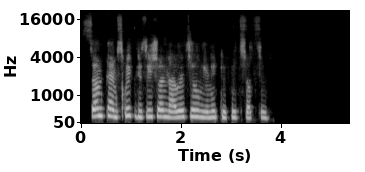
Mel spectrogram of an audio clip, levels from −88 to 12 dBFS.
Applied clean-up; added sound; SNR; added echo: neural mask model Resemble Enhance denoiser.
